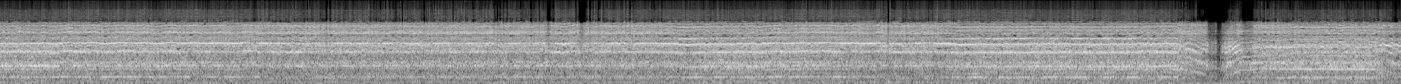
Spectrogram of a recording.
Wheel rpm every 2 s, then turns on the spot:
220, 230, 230, 220, 230, 190, 150.
none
